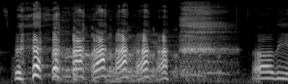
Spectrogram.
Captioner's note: laughing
